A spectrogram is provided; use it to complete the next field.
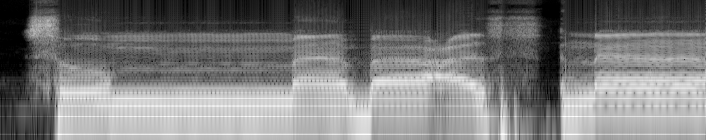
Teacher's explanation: সুম এখানে ওয়াজিব গুন্নাহ 3 সেকেন্ড পরিমাণ গুন্নাহ করে পড়ব। হরকতের বামে নুনে মিমে তাসদীদ হইলে ওয়াজিব গুন্নাহ করিয়া পড়িতে হয়, গুন্নাহ না করিলে আমরা গুনাহগার হব।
